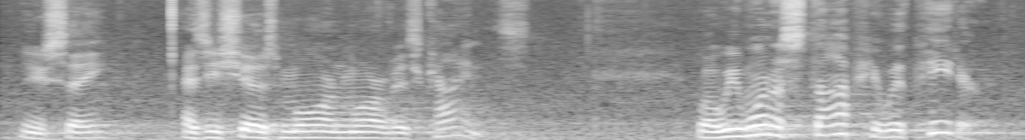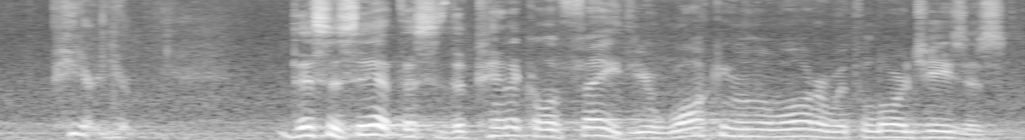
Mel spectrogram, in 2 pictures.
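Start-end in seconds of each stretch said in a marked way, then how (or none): none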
